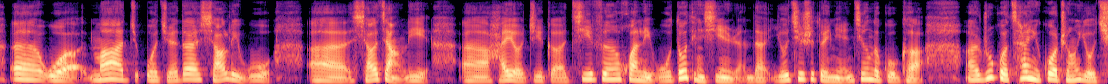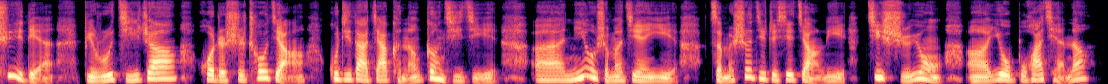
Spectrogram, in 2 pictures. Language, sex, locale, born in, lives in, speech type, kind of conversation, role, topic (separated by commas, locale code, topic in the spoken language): Chinese, female, zh-CN, China, United States, read, expert-assistant, asker, 如果我想让我的小农场变得更环保，应该怎么一步一步规划？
